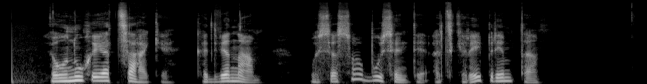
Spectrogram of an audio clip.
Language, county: Lithuanian, Panevėžys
